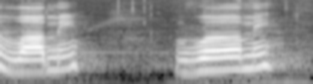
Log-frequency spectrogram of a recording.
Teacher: फिर दंत और ओष्ठ, दंत यानी दांत होता है, दांत और ओठ दोनों का प्रयोग होता है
